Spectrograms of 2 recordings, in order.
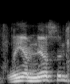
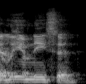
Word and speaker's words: Liam Neeson: Liam Nielsen. Ain't that how you say his name? Oh, yeah. That guy's a leftist big time. Fuck yeah, Liam Neeson.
